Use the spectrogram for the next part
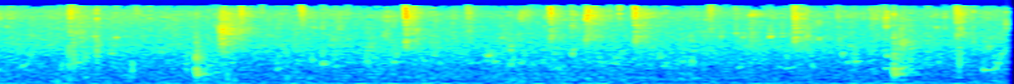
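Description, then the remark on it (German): Steady rain falls on a street in the morning, a constant wash of hiss with scattered louder drops and splashes popping out now and then, with no voices. “Nur wenn Regen dazu kam, war es dann doch immer noch das bisschen zu laut.”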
